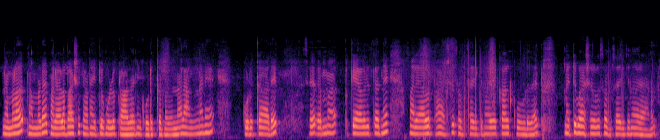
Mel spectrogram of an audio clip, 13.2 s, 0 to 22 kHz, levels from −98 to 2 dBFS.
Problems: none marked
